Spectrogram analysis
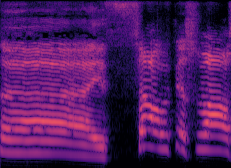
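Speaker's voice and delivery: speaking through laughter. Podcast host greeting YouTube viewers at the start of an episode: laughing while talking. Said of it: "Sabe por que que eu tô rindo aqui?".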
